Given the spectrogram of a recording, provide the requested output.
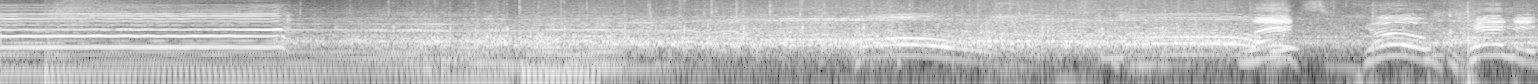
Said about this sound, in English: They're screaming for an encore.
